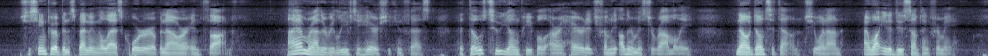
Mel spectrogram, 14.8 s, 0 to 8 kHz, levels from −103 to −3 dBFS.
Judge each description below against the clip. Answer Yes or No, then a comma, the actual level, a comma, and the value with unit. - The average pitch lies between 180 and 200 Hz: No, low, 110 Hz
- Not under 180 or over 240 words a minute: Yes, average, 200 wpm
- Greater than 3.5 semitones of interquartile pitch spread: Yes, average, 4.2 semitones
